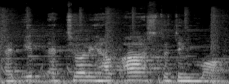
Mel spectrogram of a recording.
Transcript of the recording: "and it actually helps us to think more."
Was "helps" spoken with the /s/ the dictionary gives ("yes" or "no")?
no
